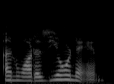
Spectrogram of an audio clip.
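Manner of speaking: low, soft, grave elder voice; solemn old Kappa. Acted. Old Kappa elder welcoming foreigners, low and soft. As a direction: speak like an ancient guardian of sacred lands.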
